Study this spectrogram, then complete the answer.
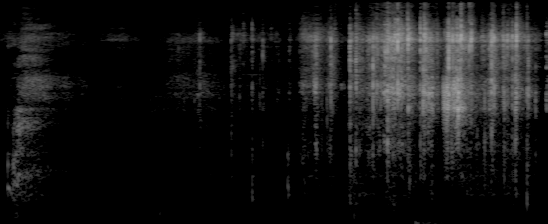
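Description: Plastic wrappers of Pokémon booster packs crinkle and tear open close up, starting faintly and building into loud, busy crackling rustles.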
